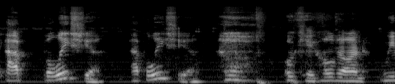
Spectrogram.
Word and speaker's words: Appalachia: I told you, with a lot of things, I usually like do an ah sound. So Appalachia.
